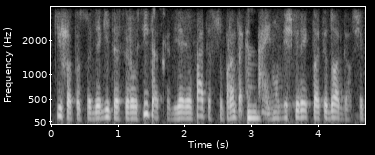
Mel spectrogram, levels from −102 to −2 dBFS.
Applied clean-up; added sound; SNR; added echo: none; none; none; none.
